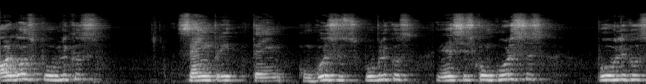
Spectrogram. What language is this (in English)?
Portuguese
